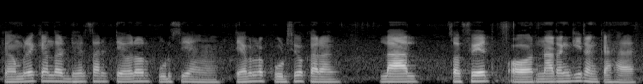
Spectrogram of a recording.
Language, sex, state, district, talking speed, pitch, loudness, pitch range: Hindi, male, Jharkhand, Palamu, 195 wpm, 130 Hz, -22 LUFS, 120-140 Hz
